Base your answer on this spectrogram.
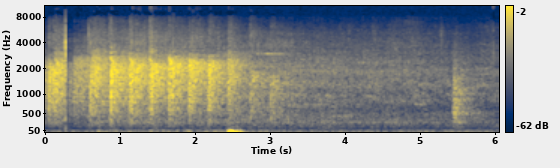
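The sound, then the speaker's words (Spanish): Crowd applause for a newly canonized Argentine saint: dense, steady clapping for the first few seconds that thins and fades, with a brief swell of claps near the end. “Tenemos que aplaudir esa santa, esa nueva santa.”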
